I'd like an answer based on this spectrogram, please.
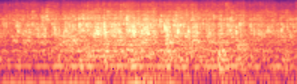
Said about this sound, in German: Sie ging zur Wanne und drehte den Hahn auf. Das Wasser rauschte dampfend in die Wanne.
